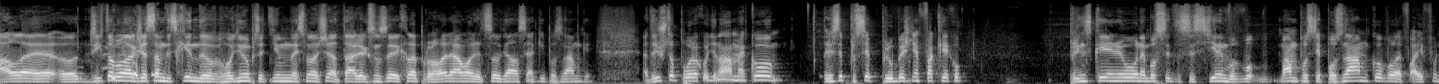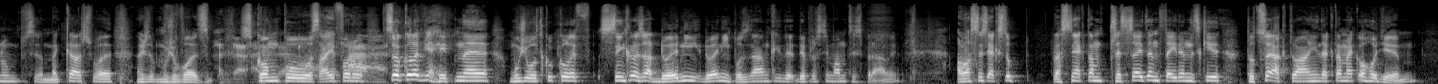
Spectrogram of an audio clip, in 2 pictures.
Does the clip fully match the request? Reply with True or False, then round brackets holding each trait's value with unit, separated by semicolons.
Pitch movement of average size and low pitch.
False (3.8 semitones; 145 Hz)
